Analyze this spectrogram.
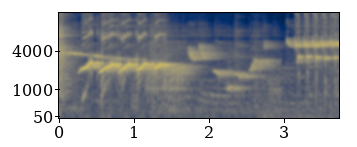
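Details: Loud, energetic white-rumped shama song in fighting mood: fast repeated rising whistled notes, then stepped buzzy phrases sliding between pitches, and a closing run of sharp high whistles; faint background hiss.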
